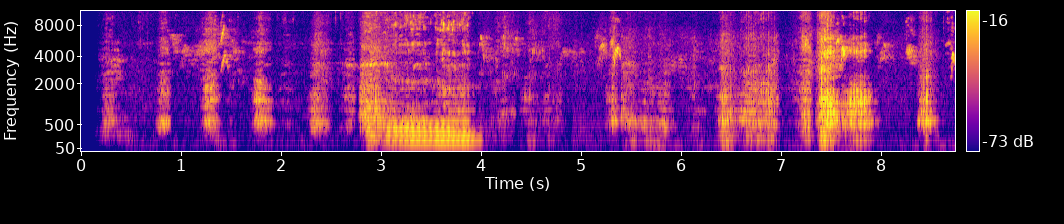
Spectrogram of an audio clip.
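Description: A Bengal tiger gives short gruff grunts, then one long, deep, rumbling roar before more coughing huffs.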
